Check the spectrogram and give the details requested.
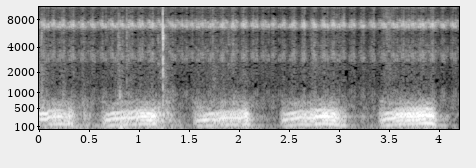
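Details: Pigeon cooing in a steady series of low, rolling coos, five phrases each under half a second, about one every 0.7 seconds, over a constant high electrical whine.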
